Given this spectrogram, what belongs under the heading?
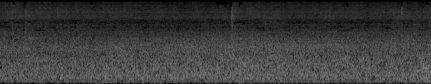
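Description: Heavy rain pours down in a steady, dense wash of noise that holds unchanged throughout, with no voices over it.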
